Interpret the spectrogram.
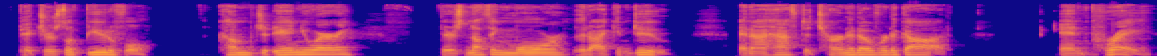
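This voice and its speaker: An emotional man in his thirties speaks straight to the camera, fighting back tears. His voice sits at an ordinary middle pitch and pace, and he swears freely while sounding earnest and heartfelt. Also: fairly bright tone. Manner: earnest, emotional, profane, motivational. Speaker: vlogger. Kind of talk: personal talk to camera.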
